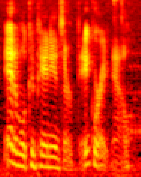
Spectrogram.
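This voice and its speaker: A woman's voice: on the low side, lively intonation, vocal fry, a little hiss or hum. Woman doing a hesitant, evasive male showrunner. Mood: apologetic. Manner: hesitant, halting. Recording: music behind the voice.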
